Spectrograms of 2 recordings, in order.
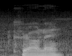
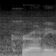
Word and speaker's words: Krone: I think I had someone tell me Krone is how you actually pronounce that. So if I'm wrong, you guys let me know in the comments and put the proper like enunciation on the E for me.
